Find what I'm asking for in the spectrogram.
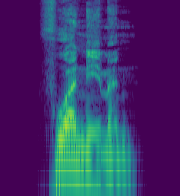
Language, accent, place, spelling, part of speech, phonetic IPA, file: German, Germany, Berlin, vornähmen, verb, [ˈfoːɐ̯ˌnɛːmən], De-vornähmen.ogg
- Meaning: first/third-person plural dependent subjunctive II of vornehmen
